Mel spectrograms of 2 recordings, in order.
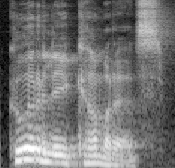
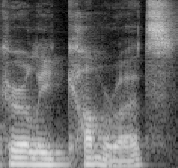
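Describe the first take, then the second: First: It is said in a put-on Russian accent. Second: It is said in a plain English accent.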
